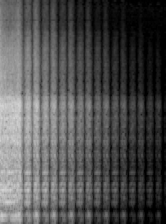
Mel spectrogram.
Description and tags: Heavily processed noise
